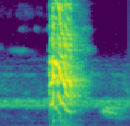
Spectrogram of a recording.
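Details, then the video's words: Rose-ringed parakeet uttering one brief, harsh squawk that drops at its end, set against a continuous high buzzing hum. "Rose ringed parakeet Song ! Rose ringed parakeet Call ! Rose ringed parakeet Sounds"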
